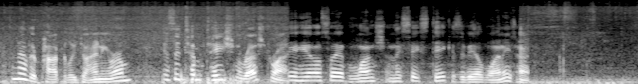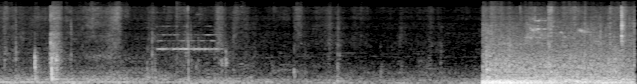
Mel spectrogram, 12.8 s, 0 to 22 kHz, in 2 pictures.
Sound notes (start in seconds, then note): 8.0 door chimes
